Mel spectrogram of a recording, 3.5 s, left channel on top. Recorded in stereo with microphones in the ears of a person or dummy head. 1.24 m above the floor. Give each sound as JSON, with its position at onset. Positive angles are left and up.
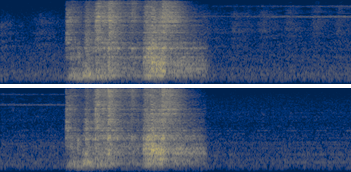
{"t": 0.7, "sound": "a splash", "side_deg": -45, "distance_m": 0.9}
